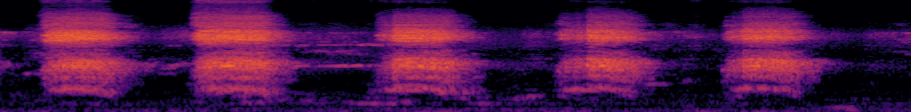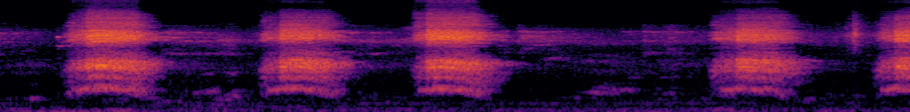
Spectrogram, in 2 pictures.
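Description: A bird giving harsh, caw-like calls over and over, about ten in a steady series roughly one a second, with a short pause near the end.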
